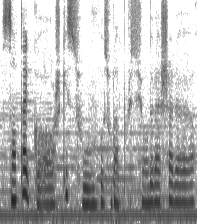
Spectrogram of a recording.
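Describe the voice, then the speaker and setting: A woman guiding a relaxation meditation in a soft, hushed, intimate voice, as if speaking right in your ear. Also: lowish voice, flat delivery, slow pace. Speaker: sophrology guide. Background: music.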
